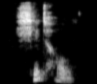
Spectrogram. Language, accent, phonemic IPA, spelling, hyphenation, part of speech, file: English, Southern England, /ˈʃɪt.hoʊl/, shithole, shit‧hole, noun, LL-Q1860 (eng)-shithole.wav
- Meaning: 1. The anus 2. The anus.: A wretched or despicable person 3. A hole into which one defecates or dumps excrement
